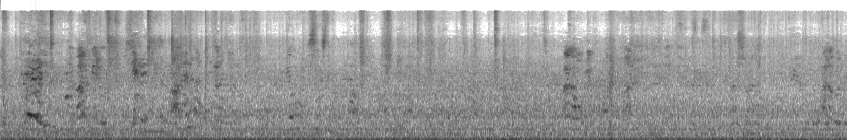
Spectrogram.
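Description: A vehicle's engine rumbles steadily.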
